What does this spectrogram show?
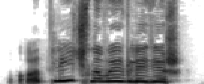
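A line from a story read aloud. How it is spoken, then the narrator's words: Squeaky. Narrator (Russian): пискнул Сиф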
